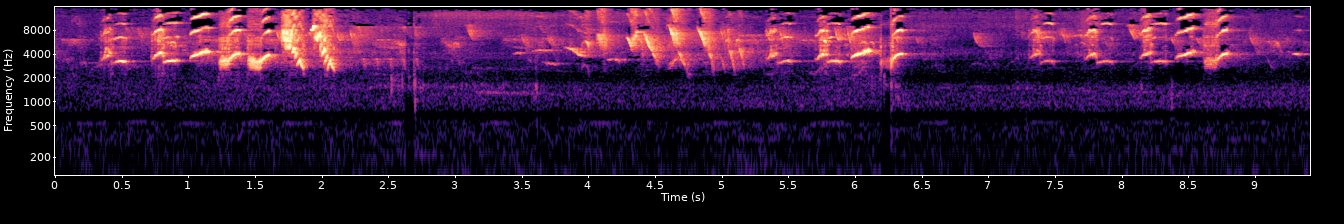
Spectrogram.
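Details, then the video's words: Double-collared seedeater at liberty challenging a caged bird in fibre training: dense runs of rapid high chirps and buzzy notes, pausing and restarting, loudest in the first two seconds and again near the sixth. "BADERNA O COLEIRO VEM NA MÃO PRA PEGAR O DA GAIOLA!!! TREINO DE FIBRA NO COLEIRO SOLTO!!!"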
